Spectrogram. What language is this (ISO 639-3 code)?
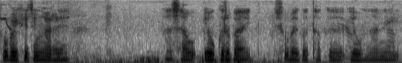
brx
